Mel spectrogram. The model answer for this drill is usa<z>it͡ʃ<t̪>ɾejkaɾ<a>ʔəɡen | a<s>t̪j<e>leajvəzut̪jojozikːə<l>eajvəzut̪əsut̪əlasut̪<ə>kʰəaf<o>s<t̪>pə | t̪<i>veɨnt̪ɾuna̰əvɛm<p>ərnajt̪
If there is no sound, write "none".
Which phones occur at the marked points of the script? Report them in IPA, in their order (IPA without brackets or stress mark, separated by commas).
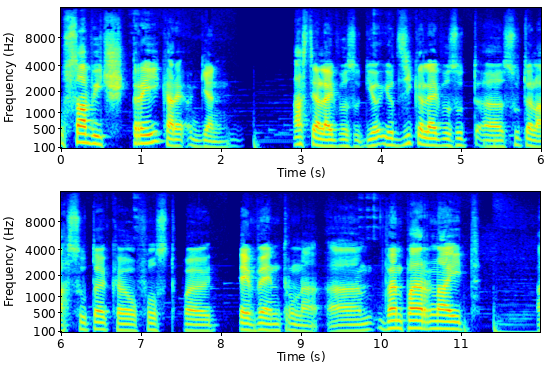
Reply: v, t̪, e, s, a, l, ə, o, t̪, e, p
